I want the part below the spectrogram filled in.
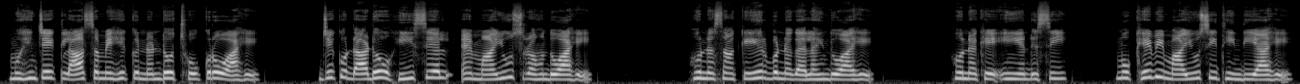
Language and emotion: Sindhi, sad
